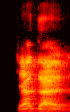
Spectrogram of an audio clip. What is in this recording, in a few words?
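"jagal", Malay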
